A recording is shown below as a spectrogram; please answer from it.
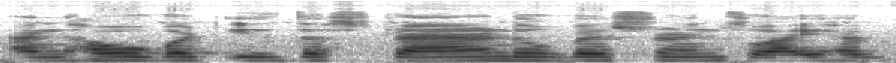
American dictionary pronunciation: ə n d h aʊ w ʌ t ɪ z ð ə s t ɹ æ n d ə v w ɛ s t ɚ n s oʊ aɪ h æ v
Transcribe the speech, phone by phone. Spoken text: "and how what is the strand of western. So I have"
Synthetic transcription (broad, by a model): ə n d h aʊ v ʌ t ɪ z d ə s t ɹ æ n d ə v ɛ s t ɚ n s oʊ aɪ h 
